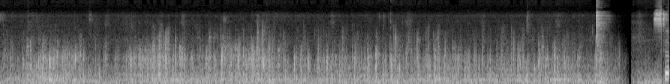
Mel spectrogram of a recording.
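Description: Corn flour dumplings boiling in a pot of water, a steady bubbling, pattering simmer close by that runs throughout, then a couple of sharp clattering knocks near the end.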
